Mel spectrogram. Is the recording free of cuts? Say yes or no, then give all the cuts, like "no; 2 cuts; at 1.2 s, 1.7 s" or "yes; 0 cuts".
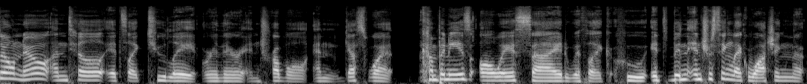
yes; 0 cuts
